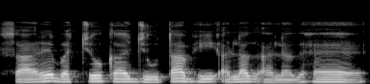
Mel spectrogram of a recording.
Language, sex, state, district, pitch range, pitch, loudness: Hindi, male, Jharkhand, Palamu, 115-130 Hz, 120 Hz, -16 LUFS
